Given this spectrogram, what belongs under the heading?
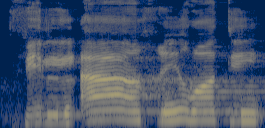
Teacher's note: خا کو پور پڑھیں گے، را کو پور پڑھیں گے، کیوں؟ خا حروف مستعلیہ میں سے اور را کے اوپر زبر ہے.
